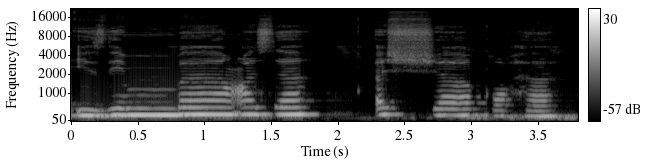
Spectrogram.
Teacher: bacaan nun mati atau tanwin tidak lagi dibaca sebagai nun atau tanwin berubah menjadi bunyi huruf mim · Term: iqlab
